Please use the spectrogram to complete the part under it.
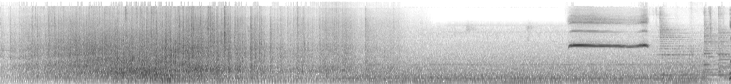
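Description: Night train from Hanoi to Hue: a rumbling, rushing ride that eases into a steady drone, then a loud sustained train whistle near the end.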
